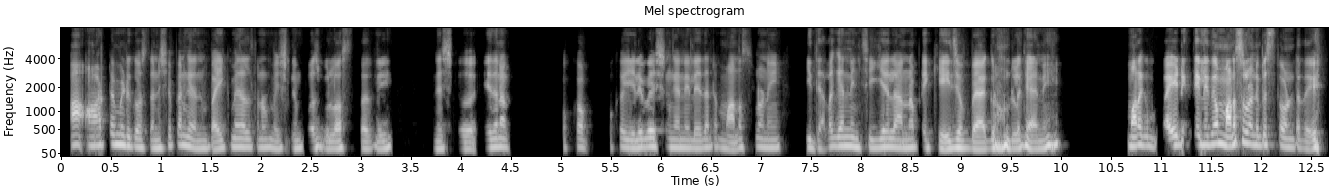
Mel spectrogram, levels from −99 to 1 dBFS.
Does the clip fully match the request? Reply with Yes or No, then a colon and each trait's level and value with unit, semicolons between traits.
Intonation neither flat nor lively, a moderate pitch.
Yes: average, 3.2 semitones; medium, 145 Hz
